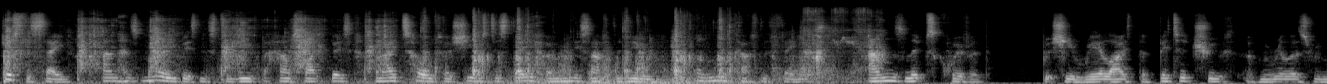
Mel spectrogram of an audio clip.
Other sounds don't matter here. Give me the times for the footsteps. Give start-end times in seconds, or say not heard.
0.0-8.8.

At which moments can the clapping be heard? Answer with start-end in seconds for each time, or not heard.
not heard.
